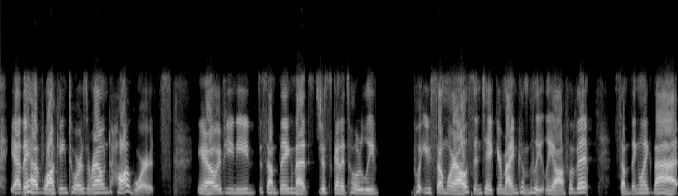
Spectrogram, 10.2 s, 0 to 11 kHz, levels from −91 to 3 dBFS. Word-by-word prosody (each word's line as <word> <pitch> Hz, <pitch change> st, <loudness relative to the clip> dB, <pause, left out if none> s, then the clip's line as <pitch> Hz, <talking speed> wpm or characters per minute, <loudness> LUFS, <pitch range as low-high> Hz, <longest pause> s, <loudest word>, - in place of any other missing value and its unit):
Yeah, 230 Hz, 0 st, +3 dB
they 255 Hz, -, +4 dB
have 225 Hz, -2 st, +3 dB
walking 220 Hz, +2 st, +2 dB
tours 215 Hz, -2 st, -3 dB
around 225 Hz, +3 st, +2 dB
Hogwarts. 320 Hz, +3 st, -1 dB, 0.4 s
You 215 Hz, -, -1 dB
know, 195 Hz, 0 st, +5 dB
if 215 Hz, +2 st, -2 dB
you 215 Hz, -2 st, -5 dB
need 210 Hz, 0 st, -2 dB
something 215 Hz, -2 st, 0 dB
that's 190 Hz, -1 st, +2 dB
just 215 Hz, +1 st, -7 dB
gonna 205 Hz, -2 st, 0 dB
totally 205 Hz, -2 st, -4 dB, 0.5 s
put -, -, -5 dB
you 225 Hz, -, -5 dB
somewhere 205 Hz, -2 st, 0 dB
else 185 Hz, +7 st, +5 dB
and 205 Hz, -1 st, -7 dB
take 205 Hz, -2 st, -2 dB
your 210 Hz, -, -4 dB
mind 195 Hz, +1 st, +2 dB
completely 205 Hz, -5 st, -6 dB
off 165 Hz, +7 st, +2 dB
of 225 Hz, 0 st, -8 dB
it, 255 Hz, +2 st, +4 dB, 0.4 s
something 195 Hz, +1 st, -6 dB
like 215 Hz, +1 st, -3 dB
that 200 Hz, -4 st, +5 dB
210 Hz, 190 wpm, -24 LUFS, 200-225 Hz, 0.5 s, know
